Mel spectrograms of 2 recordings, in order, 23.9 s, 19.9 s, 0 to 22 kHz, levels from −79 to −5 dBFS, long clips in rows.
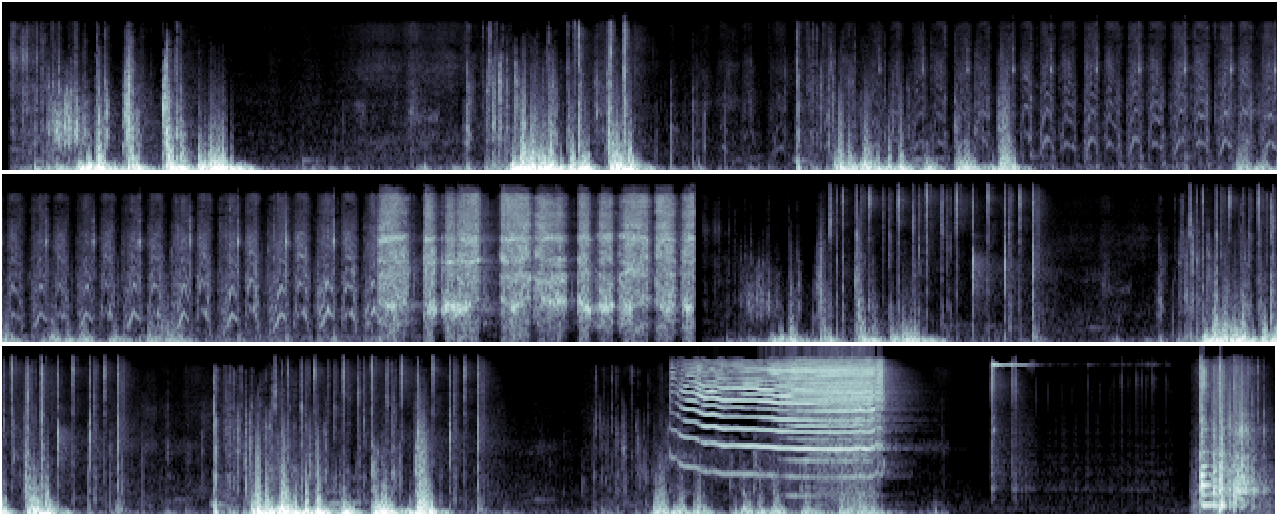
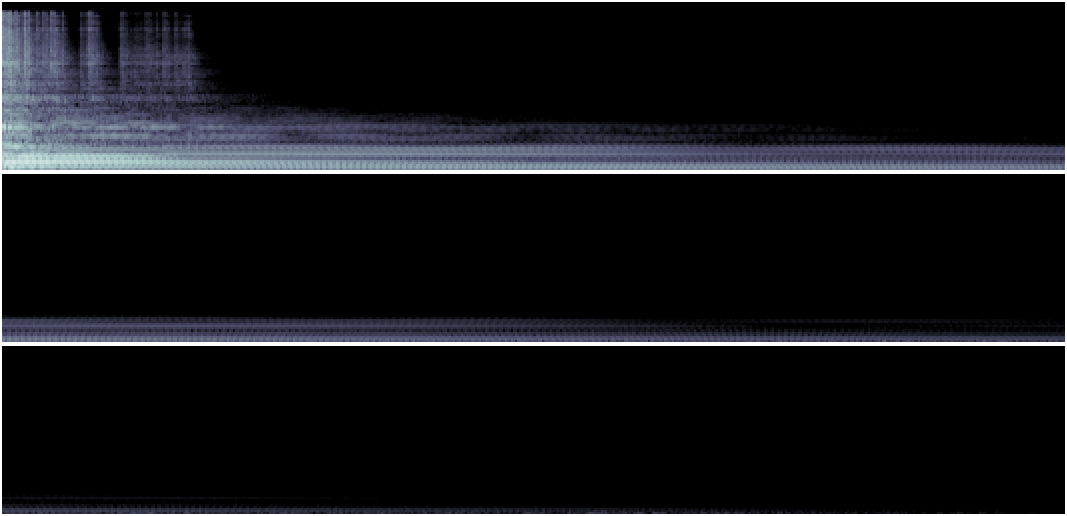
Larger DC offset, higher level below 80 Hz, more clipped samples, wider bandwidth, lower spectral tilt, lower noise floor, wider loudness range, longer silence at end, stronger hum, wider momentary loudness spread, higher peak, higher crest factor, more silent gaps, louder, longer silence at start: neither; first, -18 dBFS vs -48 dBFS; first, 0.1% vs under 0.1%; about the same, 17.5 kHz vs 16 kHz; second, -3 dB/octave vs -5 dB/octave; second, -56 dBFS vs -81 dBFS; second, 19 LU vs 26 LU; second, 0.05 s vs 11.35 s; neither; second, 24 LU vs 28 LU; about the same, 0 dBFS vs -2 dBFS; second, 14 dB vs 28 dB; neither; first, -12 LUFS vs -25 LUFS; about the same, 0.05 s vs 0 s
